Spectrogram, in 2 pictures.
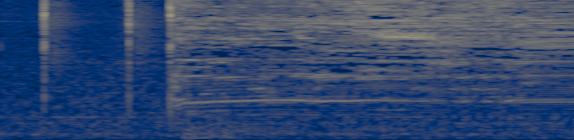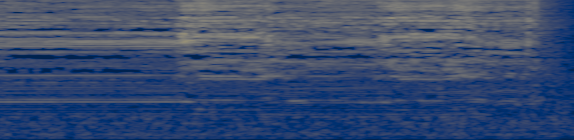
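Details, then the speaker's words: Wahl Senior cordless clipper before servicing, with its blade misaligned and the inside dirty and full of hair: a thin, high, tinny, noisy buzz after switch-on. "Ya bisa kalian dengar sendiri untuk suaranya ini lumayan cempreng atau lumayan berisik."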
